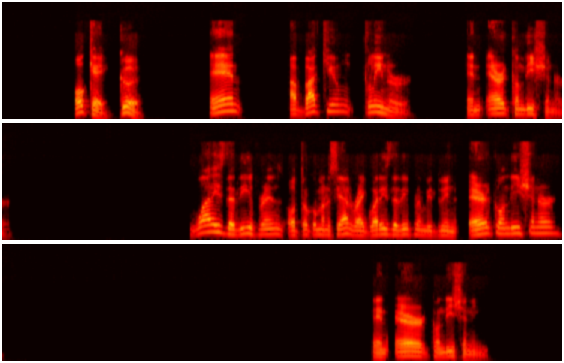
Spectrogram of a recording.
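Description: A woman speaks calmly through an online call, pausing often.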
